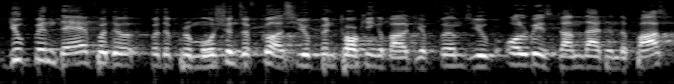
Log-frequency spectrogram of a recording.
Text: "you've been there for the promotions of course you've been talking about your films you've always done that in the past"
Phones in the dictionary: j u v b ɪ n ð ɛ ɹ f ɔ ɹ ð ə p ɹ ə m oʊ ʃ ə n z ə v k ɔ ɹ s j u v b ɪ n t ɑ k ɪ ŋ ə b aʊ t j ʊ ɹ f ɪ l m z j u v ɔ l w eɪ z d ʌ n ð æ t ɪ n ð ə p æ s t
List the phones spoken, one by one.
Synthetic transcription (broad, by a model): j u v b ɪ n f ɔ ɹ f ɔ ɹ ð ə p ɹ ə m oʊ ʃ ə n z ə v k ɔ ɹ s j u v b ɪ n t ɑ k ɪ ŋ ə b aʊ t j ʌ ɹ f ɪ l m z j u v ɔ l w eɪ z d ʌ n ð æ t ɪ n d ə p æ s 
